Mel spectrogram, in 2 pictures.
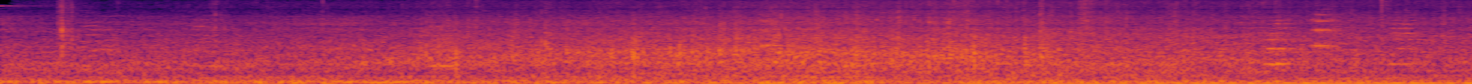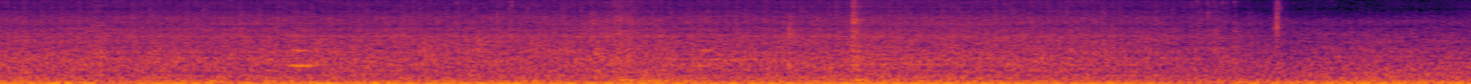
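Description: Jeep Wrangler Rubicon engine running as the Jeep rolls up the concrete driveway and comes to a stop. A rolling hiss fades during the first few seconds, leaving a steady low idle rumble.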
